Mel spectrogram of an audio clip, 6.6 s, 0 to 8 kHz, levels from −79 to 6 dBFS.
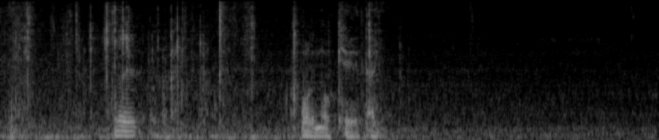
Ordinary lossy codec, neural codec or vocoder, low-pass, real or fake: none; codec, 16 kHz, 16 kbps, FunCodec, trained on LibriTTS, 50 frames a second; none; fake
